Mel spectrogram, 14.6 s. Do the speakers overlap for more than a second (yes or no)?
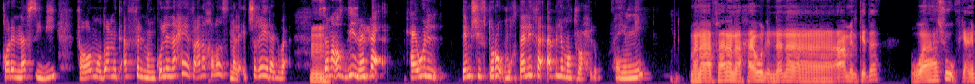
no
